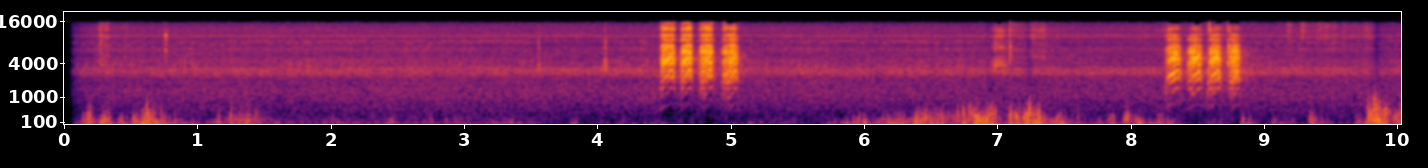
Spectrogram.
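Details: Black-billed magpie at Trout Creek Campground on the Deschutes River, Oregon, 2018: harsh, rattling chatter in short bouts of rapid pulses, three bouts roughly two to three seconds apart, over strong low wind rumble.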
